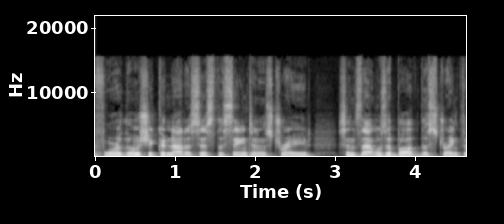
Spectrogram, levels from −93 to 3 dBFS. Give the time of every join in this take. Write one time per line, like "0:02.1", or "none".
none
